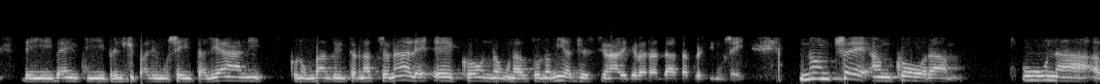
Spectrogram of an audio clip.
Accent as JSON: {"language": "Italian", "region": "Apulia", "country": "Italy", "said": "Io sono pugliese, quindi mi riferisco in particolare delle situazioni dell'Italia meridionale"}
